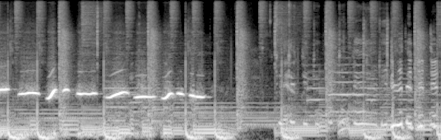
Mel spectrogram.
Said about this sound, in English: I knew how to whistle perfectly. You don't know how to whistle? Well, it's like...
